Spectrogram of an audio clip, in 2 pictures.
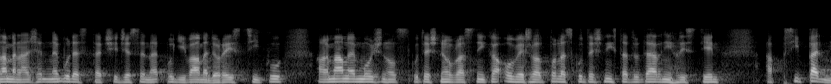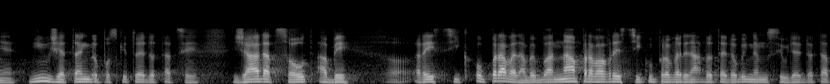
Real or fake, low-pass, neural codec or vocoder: fake; 5.4 kHz; codec, 16 kHz, about 1 kbps, DyCAST, with the encoder's durations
